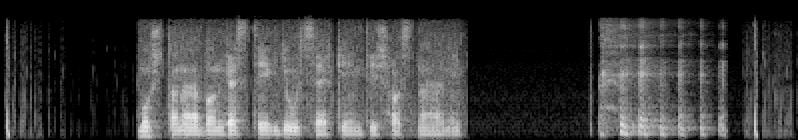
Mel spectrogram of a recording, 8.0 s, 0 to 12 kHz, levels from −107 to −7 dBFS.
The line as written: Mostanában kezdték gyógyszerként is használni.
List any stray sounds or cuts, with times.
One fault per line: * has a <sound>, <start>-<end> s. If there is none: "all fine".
* has a laugh, 5.9-7.3 s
